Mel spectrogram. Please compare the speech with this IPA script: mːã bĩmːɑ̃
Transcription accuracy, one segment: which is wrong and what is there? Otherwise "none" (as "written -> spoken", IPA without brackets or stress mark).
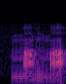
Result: ɑ̃ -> ã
